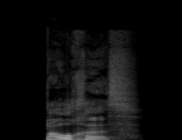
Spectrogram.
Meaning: genitive singular of Bauch
- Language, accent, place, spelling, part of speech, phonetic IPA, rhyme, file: German, Germany, Berlin, Bauches, noun, [ˈbaʊ̯xəs], -aʊ̯xəs, De-Bauches.ogg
